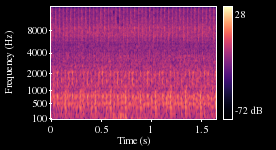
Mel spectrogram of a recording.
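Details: Mazda2 1.5L Sport petrol engine converted to run on hydrogen, MAF sensor disconnected: steady idle with a hard, rapid diesel-like knock at firing rate. Owner suspects ignition timing and plans to change it; unconfirmed.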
